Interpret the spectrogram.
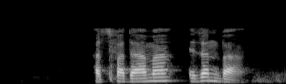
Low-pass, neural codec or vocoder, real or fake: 5.4 kHz; none; real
